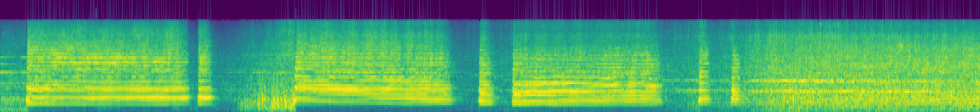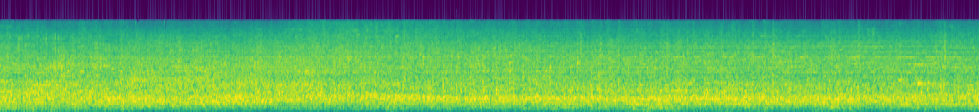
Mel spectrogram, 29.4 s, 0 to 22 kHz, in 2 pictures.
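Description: BNSF EMD SD70-series locomotive's air horn sounding the grade-crossing signal: two long blasts, one short, one long. From about 11 seconds in, the steady noise of the tank cars' wheels running over the rail joints as the train passes close by.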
